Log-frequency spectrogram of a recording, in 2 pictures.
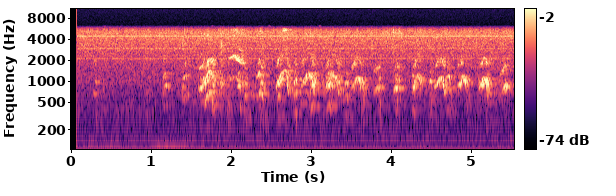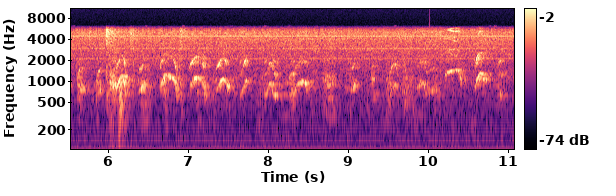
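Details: Vizsla dogs: dense, overlapping high wavering whines and short yelps run continuously from start to end over a steady low hiss.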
